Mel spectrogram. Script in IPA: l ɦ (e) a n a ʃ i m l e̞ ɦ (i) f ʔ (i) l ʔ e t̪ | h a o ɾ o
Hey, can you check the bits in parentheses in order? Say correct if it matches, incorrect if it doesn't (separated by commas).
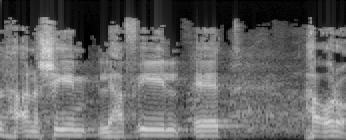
incorrect, incorrect, correct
